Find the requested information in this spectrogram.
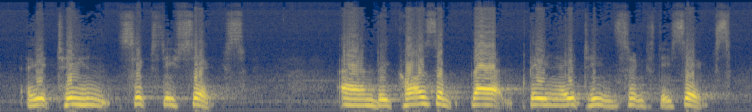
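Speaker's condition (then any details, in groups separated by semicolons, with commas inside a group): Essential tremor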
